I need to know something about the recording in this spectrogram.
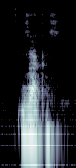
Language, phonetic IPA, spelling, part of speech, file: Polish, [ˈzakas], zakaz, noun, LL-Q809 (pol)-zakaz.wav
